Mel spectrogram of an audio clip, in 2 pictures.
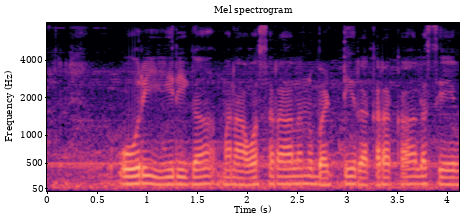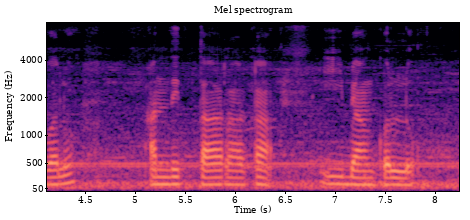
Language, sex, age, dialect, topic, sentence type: Telugu, male, 18-24, Telangana, banking, statement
